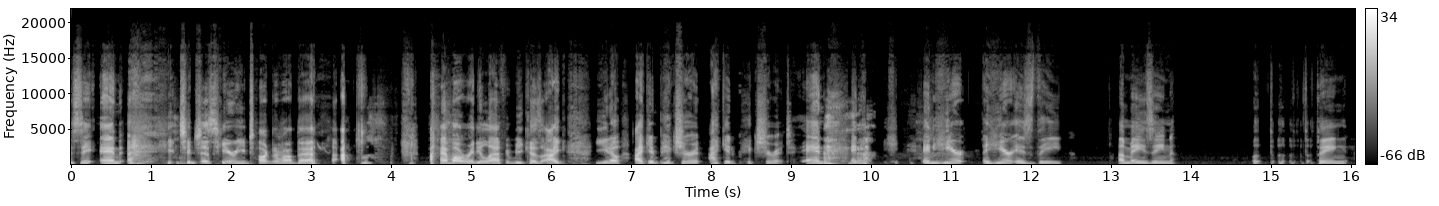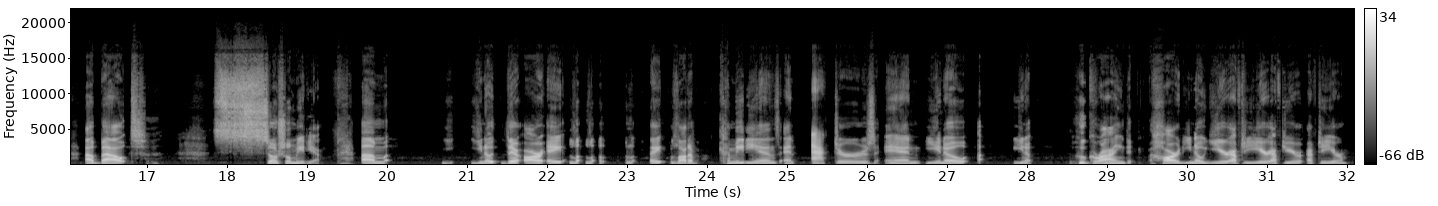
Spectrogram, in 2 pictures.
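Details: Stuttering in a podcast host who describes himself as a person who stutters and has a speech impediment.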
